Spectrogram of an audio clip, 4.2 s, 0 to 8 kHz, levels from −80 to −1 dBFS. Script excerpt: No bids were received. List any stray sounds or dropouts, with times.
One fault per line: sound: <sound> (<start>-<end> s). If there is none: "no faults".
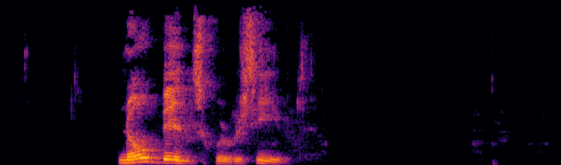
no faults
